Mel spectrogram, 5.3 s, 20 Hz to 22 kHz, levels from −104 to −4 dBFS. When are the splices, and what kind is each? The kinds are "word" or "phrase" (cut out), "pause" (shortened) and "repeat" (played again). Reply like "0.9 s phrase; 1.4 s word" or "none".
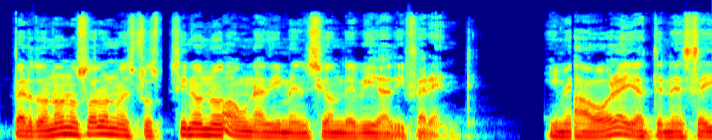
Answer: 1.2 s word; 1.7 s word; 4.3 s word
